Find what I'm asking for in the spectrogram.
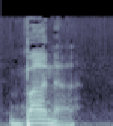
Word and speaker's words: Bona: Bona, B-O-N-A, Bunna. – Now, that's just being... weird.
